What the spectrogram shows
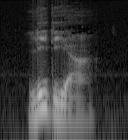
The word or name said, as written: Lydia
